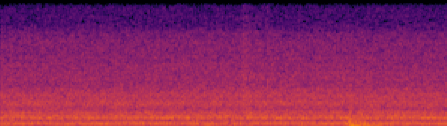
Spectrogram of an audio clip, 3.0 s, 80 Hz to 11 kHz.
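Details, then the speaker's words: Camel MMA250I 250 A inverter welder after its four burnt-out IGBTs were replaced and the diodes checked. Powered up through series power: a quiet, even fan rush with a faint steady hum and no buzz or crackle. Normal running. "अभी मैं इसको power दूंगा, देखिए मैं इसको power दे रहा हूँ, तो चालू हो गया।"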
